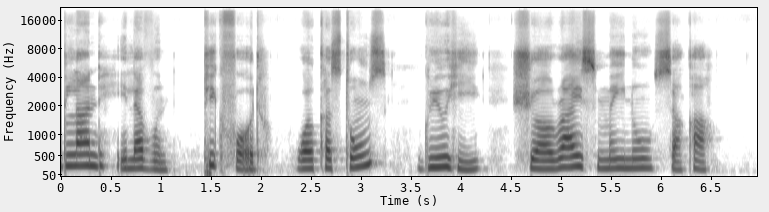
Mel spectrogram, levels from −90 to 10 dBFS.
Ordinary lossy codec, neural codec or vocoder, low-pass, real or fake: none; autoencoder, 48 kHz, 128 numbers a frame, DAC-VAE, trained on Japanese speech; none; fake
